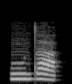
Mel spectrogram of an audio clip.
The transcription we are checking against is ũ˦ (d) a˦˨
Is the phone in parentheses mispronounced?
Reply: no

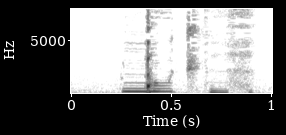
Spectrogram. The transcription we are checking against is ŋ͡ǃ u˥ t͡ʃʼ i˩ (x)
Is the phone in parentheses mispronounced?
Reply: no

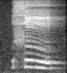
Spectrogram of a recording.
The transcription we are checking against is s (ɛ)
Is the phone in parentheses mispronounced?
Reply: yes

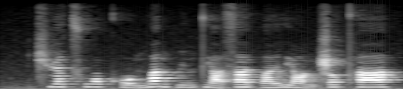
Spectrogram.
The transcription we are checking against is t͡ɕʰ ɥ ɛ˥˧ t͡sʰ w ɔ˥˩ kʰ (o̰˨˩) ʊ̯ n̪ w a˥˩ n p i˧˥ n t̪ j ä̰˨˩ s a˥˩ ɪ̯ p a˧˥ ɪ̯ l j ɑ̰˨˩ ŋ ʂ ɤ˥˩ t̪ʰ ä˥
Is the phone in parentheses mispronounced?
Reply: no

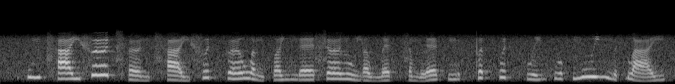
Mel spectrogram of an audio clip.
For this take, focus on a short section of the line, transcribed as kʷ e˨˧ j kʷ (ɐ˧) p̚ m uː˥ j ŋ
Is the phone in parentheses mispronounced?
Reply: no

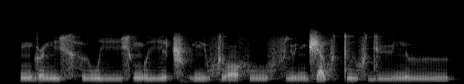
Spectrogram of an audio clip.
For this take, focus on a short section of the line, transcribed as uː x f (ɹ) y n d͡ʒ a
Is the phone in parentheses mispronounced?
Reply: yes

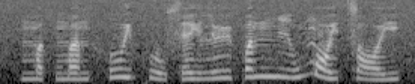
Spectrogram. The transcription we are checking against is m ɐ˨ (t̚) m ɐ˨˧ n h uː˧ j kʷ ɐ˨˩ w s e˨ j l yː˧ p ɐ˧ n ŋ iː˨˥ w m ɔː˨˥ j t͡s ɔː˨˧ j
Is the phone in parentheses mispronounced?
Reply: yes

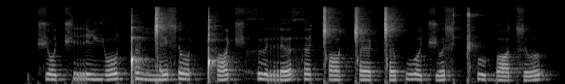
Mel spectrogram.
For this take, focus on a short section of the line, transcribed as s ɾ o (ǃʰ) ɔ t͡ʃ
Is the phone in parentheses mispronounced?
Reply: no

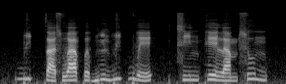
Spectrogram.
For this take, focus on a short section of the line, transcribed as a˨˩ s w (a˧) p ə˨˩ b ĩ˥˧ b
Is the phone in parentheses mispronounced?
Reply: no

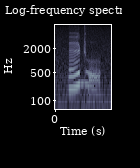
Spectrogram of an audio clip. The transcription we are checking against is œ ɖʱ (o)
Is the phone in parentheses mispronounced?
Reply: yes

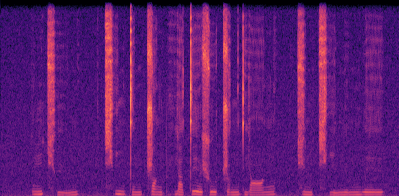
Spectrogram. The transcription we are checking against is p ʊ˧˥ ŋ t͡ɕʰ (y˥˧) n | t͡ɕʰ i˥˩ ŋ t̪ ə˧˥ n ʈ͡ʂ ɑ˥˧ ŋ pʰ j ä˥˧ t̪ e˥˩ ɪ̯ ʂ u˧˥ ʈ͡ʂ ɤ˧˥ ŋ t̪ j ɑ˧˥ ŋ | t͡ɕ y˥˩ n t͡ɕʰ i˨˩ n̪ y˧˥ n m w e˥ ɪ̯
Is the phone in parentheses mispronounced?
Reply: yes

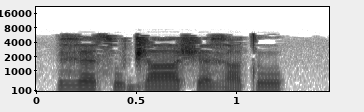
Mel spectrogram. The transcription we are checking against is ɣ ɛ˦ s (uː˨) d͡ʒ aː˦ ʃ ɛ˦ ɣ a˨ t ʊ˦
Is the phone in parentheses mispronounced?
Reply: yes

